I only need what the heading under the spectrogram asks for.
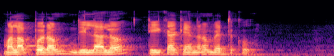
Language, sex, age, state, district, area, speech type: Telugu, male, 18-30, Telangana, Medchal, urban, read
